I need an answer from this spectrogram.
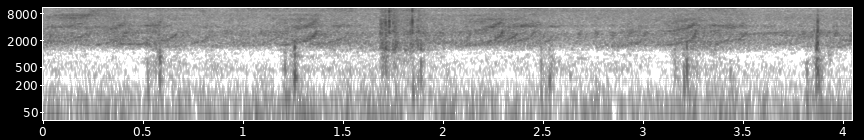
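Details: Cicadas still singing at summer's end on a cool mountain forest road: a steady high shimmering chorus with repeated rising sweeps, under sharp footsteps crunching on gravel and stone paving.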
